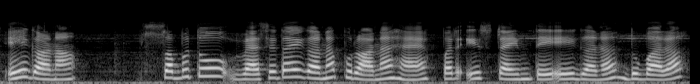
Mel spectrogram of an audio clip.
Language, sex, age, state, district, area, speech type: Punjabi, female, 30-45, Punjab, Ludhiana, urban, spontaneous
